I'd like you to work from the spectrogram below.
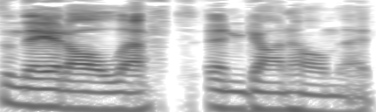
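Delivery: ordinary talk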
